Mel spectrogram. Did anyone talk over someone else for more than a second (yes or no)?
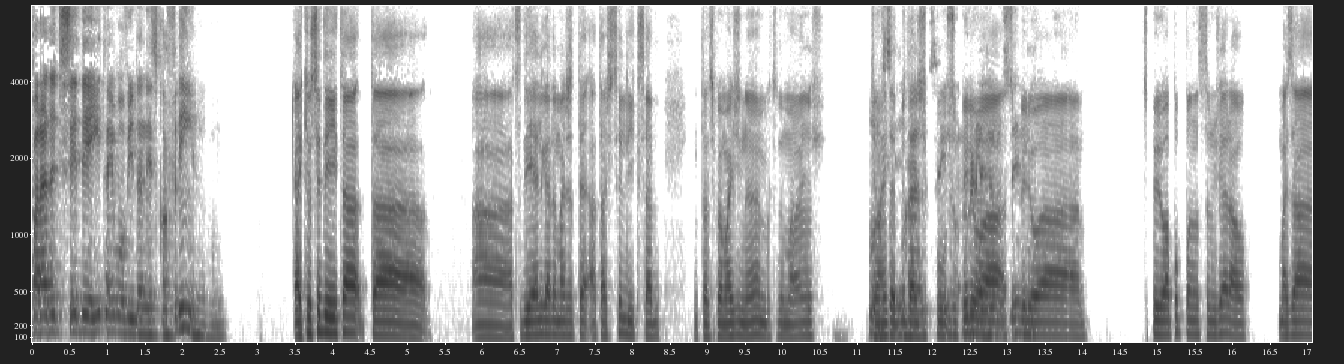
yes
